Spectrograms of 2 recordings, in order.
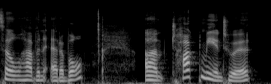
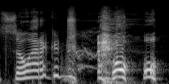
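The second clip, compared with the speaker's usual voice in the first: slow, loud, high confession through laughter; real laughing speech; 7 semitones higher, 5 dB louder, much slower than usual. Real, not acted. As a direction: drag it out while cracking up. Recalls giggles, laughing.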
